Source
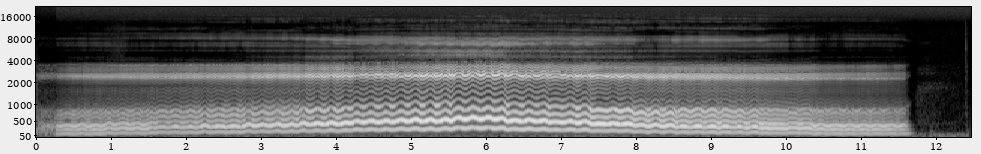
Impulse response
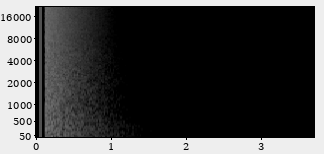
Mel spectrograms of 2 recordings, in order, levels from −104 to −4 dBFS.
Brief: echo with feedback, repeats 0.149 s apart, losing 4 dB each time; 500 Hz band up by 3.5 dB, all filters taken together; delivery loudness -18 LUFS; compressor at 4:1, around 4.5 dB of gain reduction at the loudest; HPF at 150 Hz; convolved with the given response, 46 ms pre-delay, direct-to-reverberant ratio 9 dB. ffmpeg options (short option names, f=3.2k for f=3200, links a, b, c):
-filter_complex "[0:a]highpass=150,equalizer=f=500:t=o:g=4,acompressor=threshold=-16dB:ratio=4,aecho=1:1:149|298|447|596|745|894|1043|1192|1341:0.631|0.398|0.25|0.158|0.0994|0.0626|0.0394|0.0249|0.0157,asplit=2[a][b];[1:a]atrim=start_sample=2205,adelay=46[c];[b][c]afir=irnorm=-1:irlink=0,volume=-8.5dB[d];[a][d]amix=inputs=2:normalize=0,volume=0.5dB"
